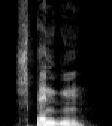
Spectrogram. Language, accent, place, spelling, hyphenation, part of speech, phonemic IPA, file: German, Germany, Berlin, spenden, spen‧den, verb, /ˈʃpɛndən/, De-spenden.ogg
- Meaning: 1. to donate, to give as charity 2. To cause the action implied by a noun to take place 3. to provide 4. to administer (a sacrament) 5. to spend generously; to treat to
